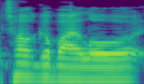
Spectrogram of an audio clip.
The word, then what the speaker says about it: Tagovailoa: Tua Tagavaloa. Did I pronounce that right? – Yeah, well, Mike McDaniels, you know, runs a, you know, just a, a track meet as an offense. And – Tua Tagovailoa is the perfect quarterback for his system.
